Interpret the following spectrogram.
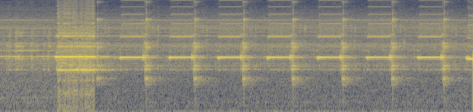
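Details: Old Maxtor/HP hard drive started while opened; rhythmic rising-and-falling high-pitched wail about two cycles a second, like an alarm siren; unhappy, failing drive sounds.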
